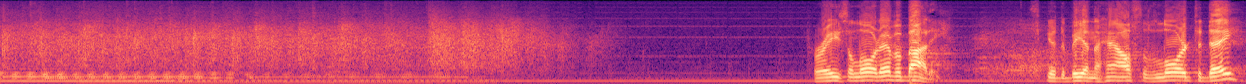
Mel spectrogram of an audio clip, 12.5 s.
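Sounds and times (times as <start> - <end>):
audience clapping hands: 0.0 - 6.5
sustained low droning tones: 0.0 - 12.4
speech: 8.2 - 9.5, 10.5 - 12.4
laughter: 9.7 - 11.3.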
